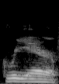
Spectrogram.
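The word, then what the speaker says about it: Gruyère: flavors and weird flavors, and people were like Gruyere ice cream, and it's like, well, not. I mean, it's pronounced Gruyere. It's pronounced Gruyere.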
